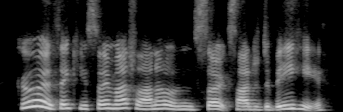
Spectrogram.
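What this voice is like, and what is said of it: Australian accent. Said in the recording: “with an Aussie accent”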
